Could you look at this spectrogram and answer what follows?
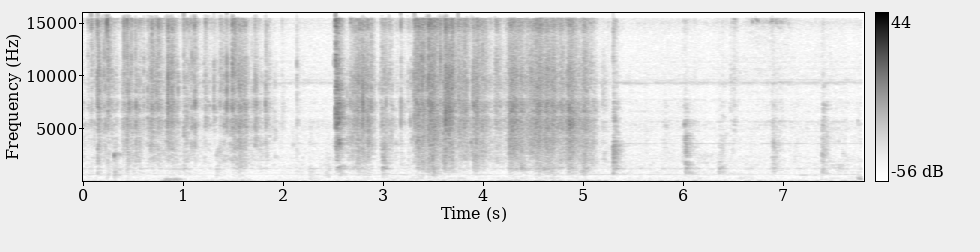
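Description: Thin plastic wrapper crinkling and rustling as an orange is handled and unwrapped, in uneven bursts that are busiest from about two and a half to five seconds in, over a low steady hum.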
